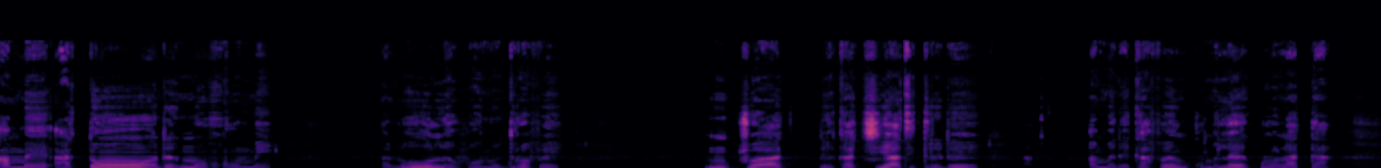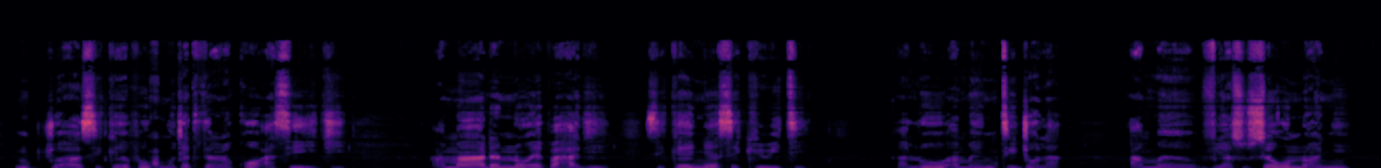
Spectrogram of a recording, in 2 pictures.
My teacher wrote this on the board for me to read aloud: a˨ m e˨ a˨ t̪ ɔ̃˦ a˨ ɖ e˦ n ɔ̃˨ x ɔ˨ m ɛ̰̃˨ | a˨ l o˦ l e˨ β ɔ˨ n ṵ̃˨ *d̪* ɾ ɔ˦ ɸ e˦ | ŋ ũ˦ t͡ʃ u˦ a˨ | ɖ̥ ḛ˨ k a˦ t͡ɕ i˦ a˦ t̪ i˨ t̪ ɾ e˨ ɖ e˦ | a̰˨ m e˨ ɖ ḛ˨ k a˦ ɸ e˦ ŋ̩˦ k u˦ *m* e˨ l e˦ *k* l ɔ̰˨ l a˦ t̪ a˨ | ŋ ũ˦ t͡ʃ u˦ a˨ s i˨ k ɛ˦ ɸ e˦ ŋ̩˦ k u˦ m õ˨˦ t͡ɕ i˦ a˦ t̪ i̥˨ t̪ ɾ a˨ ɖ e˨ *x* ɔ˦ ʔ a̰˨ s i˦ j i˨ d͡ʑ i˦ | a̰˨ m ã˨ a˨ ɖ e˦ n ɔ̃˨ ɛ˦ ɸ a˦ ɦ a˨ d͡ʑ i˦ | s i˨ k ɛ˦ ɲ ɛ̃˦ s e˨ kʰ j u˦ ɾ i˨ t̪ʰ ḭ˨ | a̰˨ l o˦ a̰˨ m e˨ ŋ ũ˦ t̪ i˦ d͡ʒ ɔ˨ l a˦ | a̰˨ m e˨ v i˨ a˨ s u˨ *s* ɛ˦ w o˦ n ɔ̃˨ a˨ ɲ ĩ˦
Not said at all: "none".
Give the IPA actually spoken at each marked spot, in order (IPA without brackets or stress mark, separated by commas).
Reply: d̪, m, k͡p, k, s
